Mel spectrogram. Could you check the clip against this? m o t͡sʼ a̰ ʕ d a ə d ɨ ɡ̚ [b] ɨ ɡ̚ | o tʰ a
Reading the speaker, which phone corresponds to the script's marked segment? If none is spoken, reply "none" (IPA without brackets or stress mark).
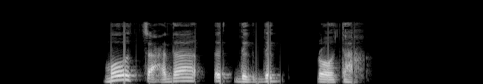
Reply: d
